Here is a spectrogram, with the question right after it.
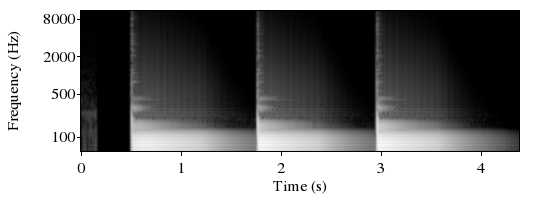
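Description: A western red cedar soundboard plate, matched in size and density to an Engelmann spruce plate, is tapped three times, with each tap producing a low, booming tone around 78 Hz that rings out and slowly fades. The tap tone has a lower fundamental than spruce because cedar is more flexible.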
